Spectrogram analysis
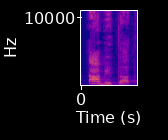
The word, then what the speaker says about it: habitat: pronúncia é Abas Corpus habitat assim como habas Corpus habitat é uma palavra por isso não recebe acento gráfico mas se pronuncia como se fosse proparoxítona habitat ibero ibero é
